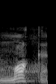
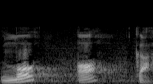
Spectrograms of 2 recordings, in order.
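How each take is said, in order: First: The two o sounds merge into one syllable. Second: The two o sounds are split into separate syllables. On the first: "a gente fala Moca, né? Porque a gente já fundiu os dois Os" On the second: "São três sílabas"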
